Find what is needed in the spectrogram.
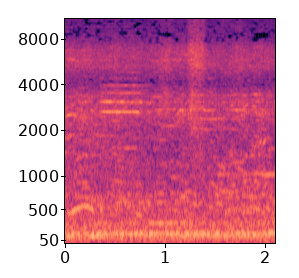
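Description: Background chatter of voices over a steady low drone, with no distinct foreground sound.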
